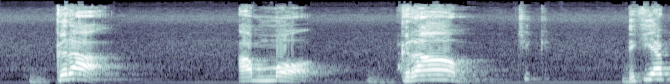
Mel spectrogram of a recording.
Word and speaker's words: ग्रा: देखिए गरा और ग्रा, ध्यान रखिएगा आप, ग्रा आता है तो र पदेन, ठीक है, गरा, इसको गरा पढ़ेंगे।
